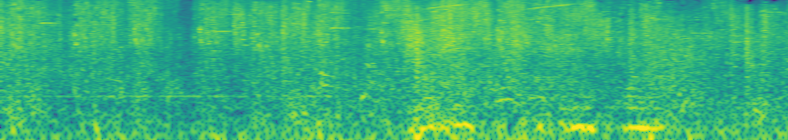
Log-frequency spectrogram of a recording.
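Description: Magic spells crackle and burst in a busy fight.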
